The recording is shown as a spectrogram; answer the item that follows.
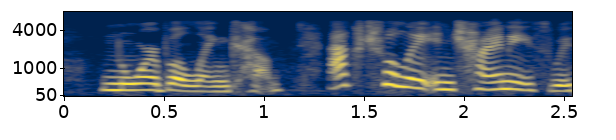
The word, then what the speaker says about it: Norbulingka: showing you this lovely park which we call norbal inca actually in chinese we say lua bulingka or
